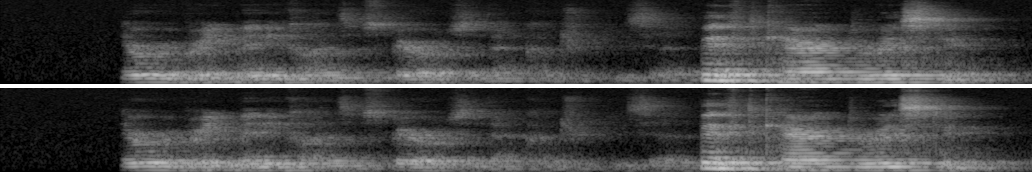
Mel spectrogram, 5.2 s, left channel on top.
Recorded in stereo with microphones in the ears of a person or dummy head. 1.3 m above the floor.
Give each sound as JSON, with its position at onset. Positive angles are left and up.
{"t": 0.6, "sound": "a man speaking", "side_deg": -10, "distance_m": 1.6}
{"t": 3.5, "sound": "a man speaking", "side_deg": -85, "distance_m": 0.9}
